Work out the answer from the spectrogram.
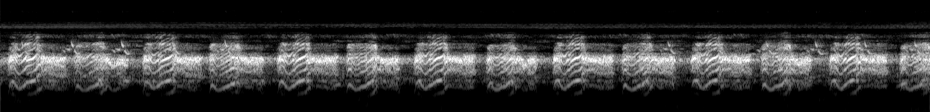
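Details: Wild bush quail attracted by a mobile phone in jungle: a rhythmic, even string of shrill, squeaky notes that dip and rise, about three each second, continuing without pause.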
